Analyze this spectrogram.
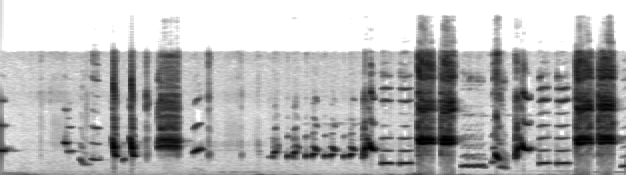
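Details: Asian pied starling song for training caged birds, morning and evening: varied squeaks and chatter building into repeated harsh rasping bursts between steady whistled notes.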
